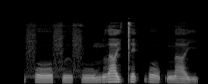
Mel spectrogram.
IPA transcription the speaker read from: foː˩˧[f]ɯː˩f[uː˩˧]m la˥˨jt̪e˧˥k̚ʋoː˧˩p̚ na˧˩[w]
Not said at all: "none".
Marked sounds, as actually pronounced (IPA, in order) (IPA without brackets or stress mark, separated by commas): f, uː˩˧, j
